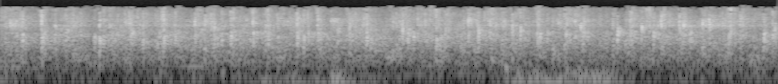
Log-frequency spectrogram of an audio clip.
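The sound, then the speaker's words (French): Audience applause welcomes guests at a talk about the International Space Station, a dense, even wash of clapping that holds steady throughout. “On peut les applaudir.”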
